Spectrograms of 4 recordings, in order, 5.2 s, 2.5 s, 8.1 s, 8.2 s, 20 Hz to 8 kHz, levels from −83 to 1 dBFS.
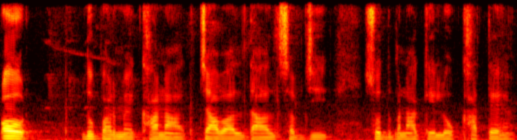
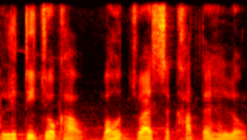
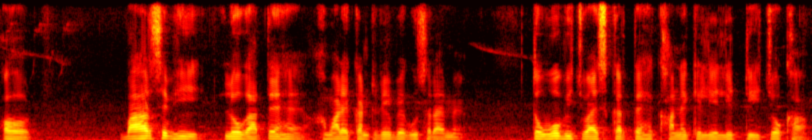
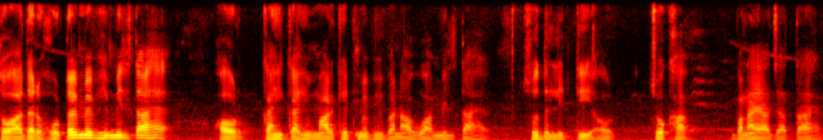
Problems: none marked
